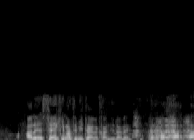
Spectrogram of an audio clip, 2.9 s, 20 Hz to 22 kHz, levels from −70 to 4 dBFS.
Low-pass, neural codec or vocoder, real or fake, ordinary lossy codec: 7.2 kHz; none; real; none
